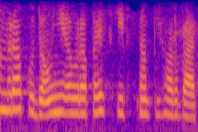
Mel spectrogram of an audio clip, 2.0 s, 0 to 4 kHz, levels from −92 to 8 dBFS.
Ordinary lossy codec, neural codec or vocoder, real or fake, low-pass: Opus, 16 kbps; none; real; 3.6 kHz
